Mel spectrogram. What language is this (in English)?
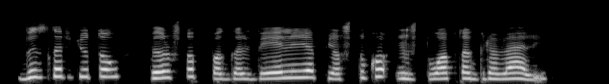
Lithuanian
